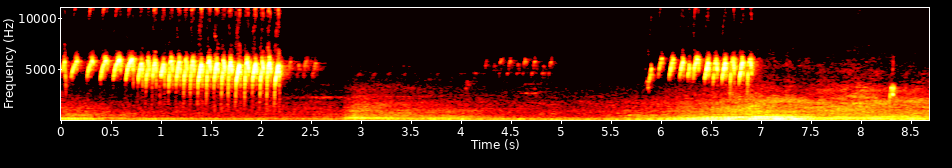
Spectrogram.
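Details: Mantenan gunung song for training songbirds: a long fast trill of high, staccato notes for about two seconds, a faint short trill later, then another rapid burst, with low background rumble throughout.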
